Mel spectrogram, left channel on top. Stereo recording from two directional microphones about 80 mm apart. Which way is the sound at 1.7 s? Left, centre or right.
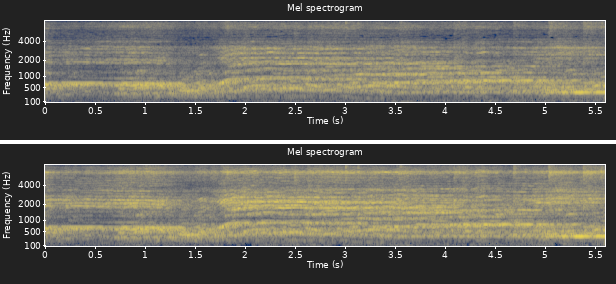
Left.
